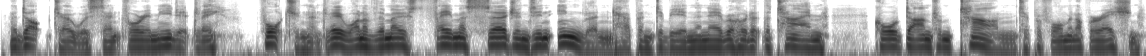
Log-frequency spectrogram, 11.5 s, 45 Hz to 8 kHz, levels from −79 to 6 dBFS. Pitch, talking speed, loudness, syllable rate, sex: 100 Hz, 160 wpm, -17 LUFS, 5.2 syllables/s, female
